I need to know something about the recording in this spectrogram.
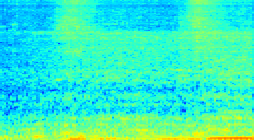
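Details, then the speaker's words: Toyota after replacing faulty Mitoyo part with surplus original Toyota Japan part, AC on (previously worsened vibration and exhaust popping): deep steady exhaust note rising cleanly, no popping or misfire; normal revving. "Aircon. Ayun, ayos na. Hindi na pumuputok-putok yung tambutso."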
